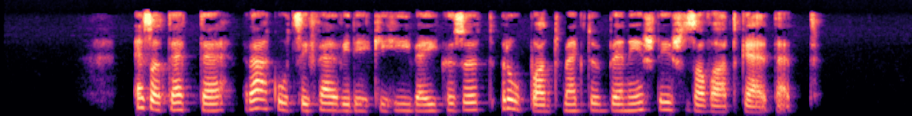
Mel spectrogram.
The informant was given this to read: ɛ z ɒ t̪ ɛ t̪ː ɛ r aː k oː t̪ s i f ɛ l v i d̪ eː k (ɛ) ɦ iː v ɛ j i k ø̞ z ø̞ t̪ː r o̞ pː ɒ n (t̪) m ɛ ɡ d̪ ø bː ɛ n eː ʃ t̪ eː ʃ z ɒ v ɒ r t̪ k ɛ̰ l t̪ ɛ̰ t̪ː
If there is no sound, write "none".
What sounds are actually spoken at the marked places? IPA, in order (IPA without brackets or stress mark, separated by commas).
i, t̪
